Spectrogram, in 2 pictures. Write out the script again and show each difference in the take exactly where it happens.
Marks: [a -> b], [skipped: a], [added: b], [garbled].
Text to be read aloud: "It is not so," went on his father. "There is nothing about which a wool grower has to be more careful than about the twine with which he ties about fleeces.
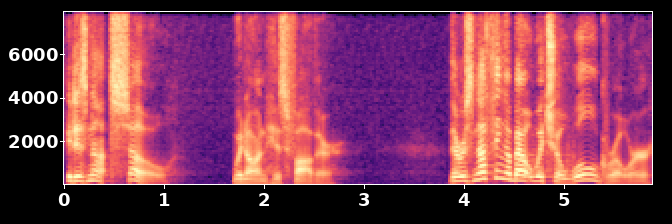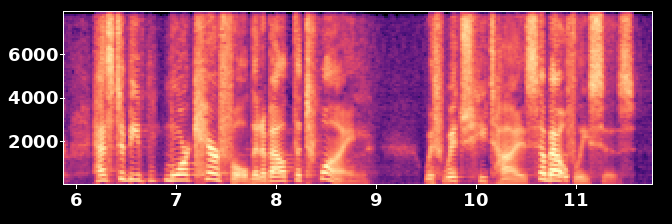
"It is not so," went on his father. "There is nothing about which a wool grower has to be more careful than about the twine with which he ties about fleeces.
